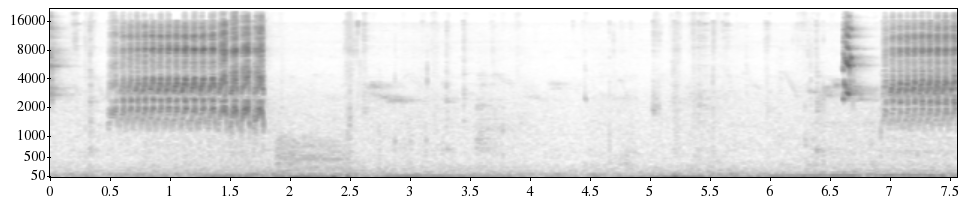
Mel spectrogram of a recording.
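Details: Cinereous tit singing actively, used as a lure to attract other birds: a long rattling burst of fast harsh notes, a quiet gap with soft chirps, then a sharp note and another scratchy chatter.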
